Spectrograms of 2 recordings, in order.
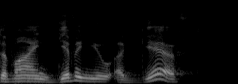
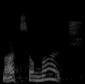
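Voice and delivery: very small, hushed voice, near a whisper; 4 semitones higher, 9 dB quieter than usual. Retelling their own reply to a remark, in a real small voice. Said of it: "And I said in a real small voice".

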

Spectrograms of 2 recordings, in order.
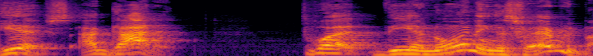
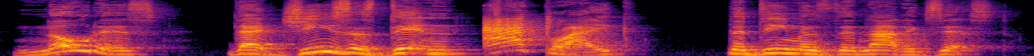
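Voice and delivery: slow, deliberate, emphatic delivery. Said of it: "let me slow down on this point".

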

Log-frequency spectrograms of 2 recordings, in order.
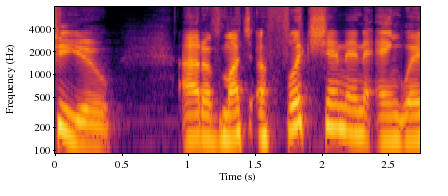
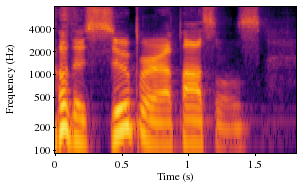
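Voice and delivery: sneering, taunting, mocking sarcastic tone. Retelling how Paul taunts his critics: imitating Paul taunting. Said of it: "he's taunting them".

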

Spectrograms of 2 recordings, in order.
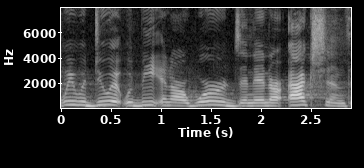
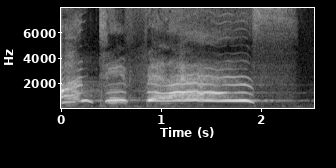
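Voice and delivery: put-on play-acted very high, long, drawn-out child scream. Retelling a niece running over in a packed restaurant: imitating a child screaming. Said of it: "screaming out".

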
